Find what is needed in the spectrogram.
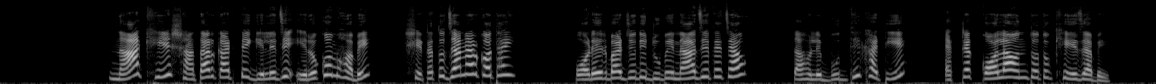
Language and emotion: Bengali, angry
